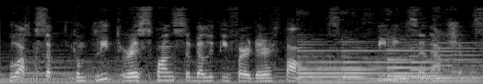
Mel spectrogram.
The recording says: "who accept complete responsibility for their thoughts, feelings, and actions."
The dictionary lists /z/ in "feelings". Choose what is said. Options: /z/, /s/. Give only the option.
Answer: /s/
